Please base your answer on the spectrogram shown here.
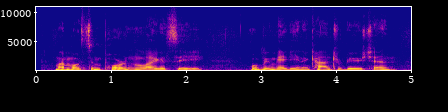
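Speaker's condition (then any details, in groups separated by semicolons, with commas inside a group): ALS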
